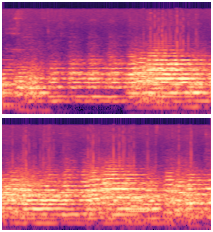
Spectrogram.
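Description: A massed tuba and euphonium ensemble playing a Christmas piece in held chords. About two seconds in, the low voices come in and the sound grows fuller and slightly louder.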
